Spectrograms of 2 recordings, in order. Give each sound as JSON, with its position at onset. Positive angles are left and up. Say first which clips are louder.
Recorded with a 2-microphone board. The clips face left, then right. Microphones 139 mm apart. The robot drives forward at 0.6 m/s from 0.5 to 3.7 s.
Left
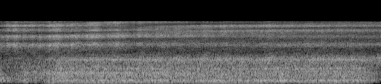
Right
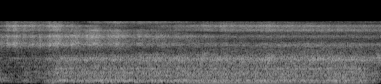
{"t": 0.0, "sound": "running water", "louder": "left 8 dB", "side_deg": 50, "distance_m": 1.1}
